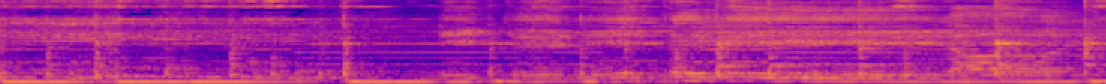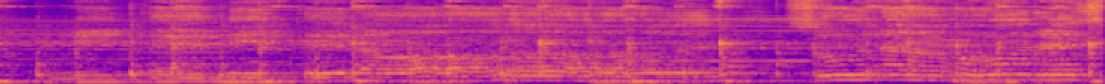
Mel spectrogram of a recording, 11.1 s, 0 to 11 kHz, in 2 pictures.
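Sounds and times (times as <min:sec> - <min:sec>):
hand drum beating steady rhythm: 0:00.0 - 0:11.0
harmonium melody over drone: 0:00.0 - 0:11.0.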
